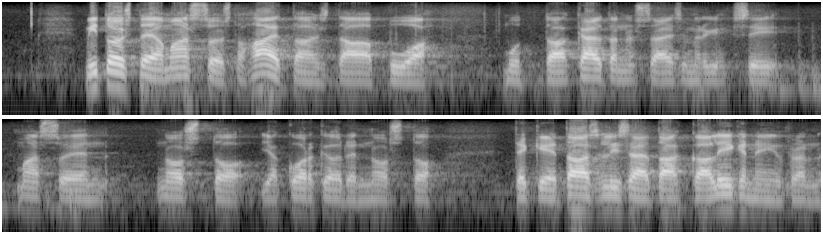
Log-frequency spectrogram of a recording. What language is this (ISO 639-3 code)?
fin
